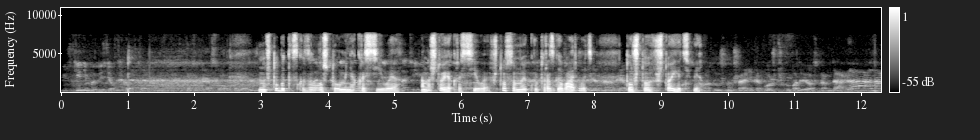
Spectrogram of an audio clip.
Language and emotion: Russian, sad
